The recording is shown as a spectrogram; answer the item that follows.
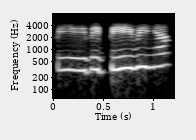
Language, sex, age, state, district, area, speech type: Tamil, female, 18-30, Tamil Nadu, Namakkal, rural, conversation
